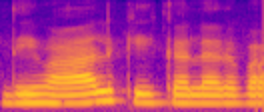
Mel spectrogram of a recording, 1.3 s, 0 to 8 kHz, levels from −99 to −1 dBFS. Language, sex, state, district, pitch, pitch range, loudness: Hindi, female, Jharkhand, Ranchi, 175 Hz, 170-180 Hz, -16 LUFS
